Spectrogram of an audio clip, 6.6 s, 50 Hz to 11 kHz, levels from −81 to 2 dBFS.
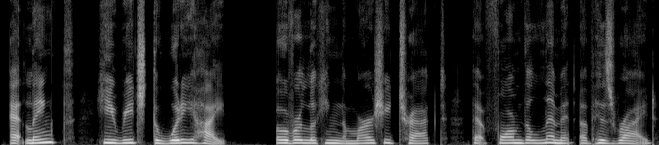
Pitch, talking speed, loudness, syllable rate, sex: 215 Hz, 165 wpm, -18 LUFS, 4.7 syllables/s, female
